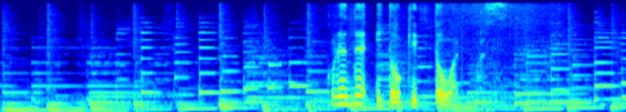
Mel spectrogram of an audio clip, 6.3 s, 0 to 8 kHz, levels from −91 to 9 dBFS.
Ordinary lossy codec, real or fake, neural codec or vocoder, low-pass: none; fake; codec, 16 kHz, 6 kbps, DAC; 7.2 kHz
